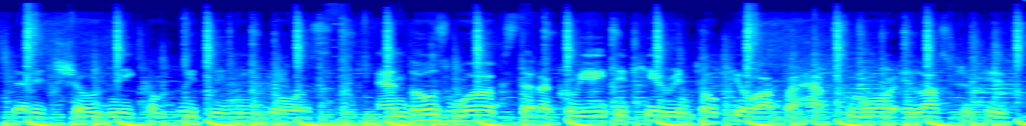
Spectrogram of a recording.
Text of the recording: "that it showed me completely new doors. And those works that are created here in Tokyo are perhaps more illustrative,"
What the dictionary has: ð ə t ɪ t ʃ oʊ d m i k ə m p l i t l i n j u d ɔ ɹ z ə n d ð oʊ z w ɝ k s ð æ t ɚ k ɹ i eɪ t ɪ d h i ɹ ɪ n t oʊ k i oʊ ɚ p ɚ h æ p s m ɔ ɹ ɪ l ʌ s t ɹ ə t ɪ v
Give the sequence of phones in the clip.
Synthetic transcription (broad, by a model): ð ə t ɪ t ʃ oʊ d m i k ə m p l i t l i n j u d ɔ ɹ z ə n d ð oʊ z w ɝ k s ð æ t ɚ k ɹ i eɪ t ɪ d h i ɹ ɪ n t oʊ k i oʊ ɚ p ɚ h æ p s m ɔ ɹ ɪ l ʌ s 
